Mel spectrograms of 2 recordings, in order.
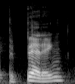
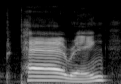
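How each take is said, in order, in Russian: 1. Ударный гласный произносится коротко, отрывисто. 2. Ударный гласный растянут, произносится долго. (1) "не preparing" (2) "Еще здесь preparing ... Надо тянуть"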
